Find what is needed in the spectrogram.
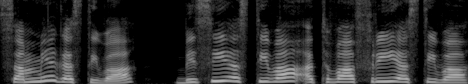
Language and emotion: Sanskrit, neutral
